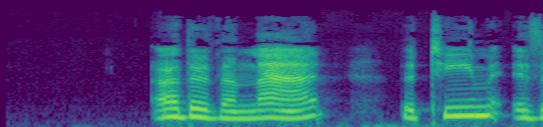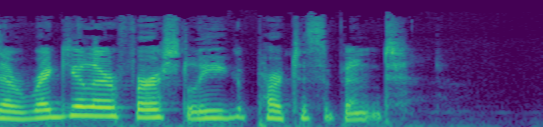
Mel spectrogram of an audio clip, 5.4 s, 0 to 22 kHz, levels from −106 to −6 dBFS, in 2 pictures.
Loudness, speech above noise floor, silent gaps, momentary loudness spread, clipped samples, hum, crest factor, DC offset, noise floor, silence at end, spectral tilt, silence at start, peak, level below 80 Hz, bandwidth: -27 LUFS; 52 dB; none; 13 LU; under 0.1%; none; 22 dB; under 0.1%; -79 dBFS; 0.7 s; -4 dB/octave; 0.75 s; -6 dBFS; -64 dBFS; 14.5 kHz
